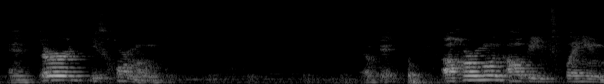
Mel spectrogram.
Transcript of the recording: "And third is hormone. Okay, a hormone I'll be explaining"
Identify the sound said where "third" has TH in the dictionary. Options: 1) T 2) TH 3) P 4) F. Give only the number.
2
